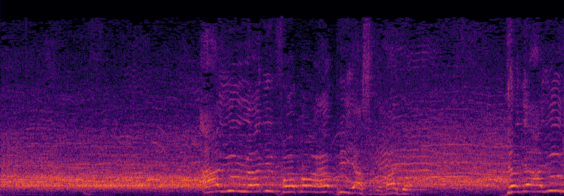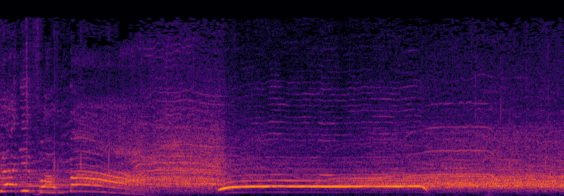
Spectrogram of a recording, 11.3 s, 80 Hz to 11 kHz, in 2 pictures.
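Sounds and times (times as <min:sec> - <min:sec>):
loud crowd shouting and cheering: 0:00.0 - 0:11.2
speech: 0:02.0 - 0:04.3, 0:05.0 - 0:08.3
sustained high whoop: 0:06.9 - 0:11.2.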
